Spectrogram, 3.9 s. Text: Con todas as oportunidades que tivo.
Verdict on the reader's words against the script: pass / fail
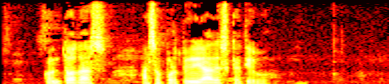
pass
